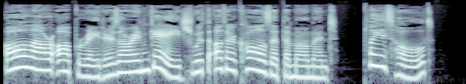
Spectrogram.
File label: All Our Operators Are Engaged With Other Calls At The Moment Please Hold, Telephone prompt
